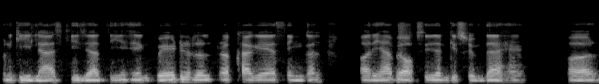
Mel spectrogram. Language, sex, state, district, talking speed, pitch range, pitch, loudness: Hindi, male, Uttar Pradesh, Ghazipur, 210 wpm, 100-105 Hz, 100 Hz, -23 LUFS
